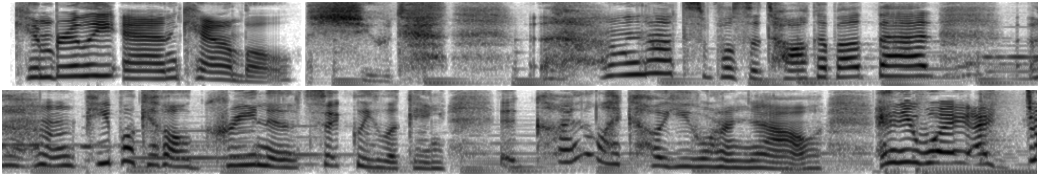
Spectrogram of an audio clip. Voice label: character VO reel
